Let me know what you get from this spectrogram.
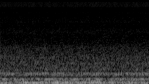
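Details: Honey bee swarm pouring from a garden hive around one in the afternoon after a week of cold, damp weather; a steady low droning hum with a faint higher overtone, mixed with rumbling wind noise.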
